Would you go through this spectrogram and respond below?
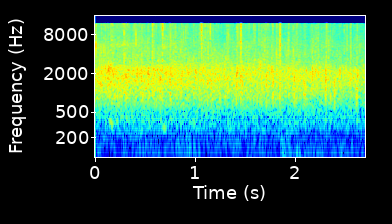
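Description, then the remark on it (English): A large church audience in Centerville claps steadily to welcome each other across its campuses, the dense applause holding an even, loud level for a few seconds with no break and no voices standing out. “And so by applaud, will you just welcome each other in all the campuses, Springboro, Northmont, Classics, right here in Centerville.”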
